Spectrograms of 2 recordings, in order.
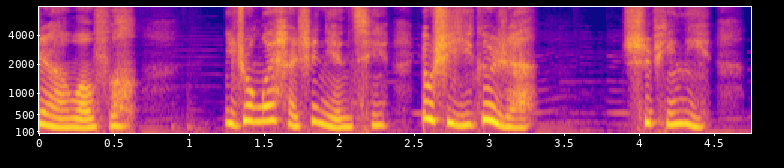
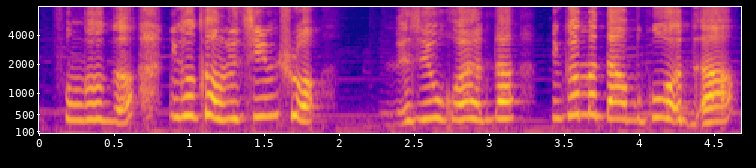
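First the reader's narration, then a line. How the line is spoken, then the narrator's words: Anxious, tearful. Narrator (Chinese): 陈柔柔急哭了，出声道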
